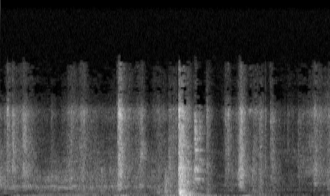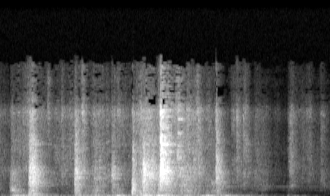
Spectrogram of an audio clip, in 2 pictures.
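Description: Irregular knocks, bumps and rattles of things being handled and moved about. There are a few single knocks at first, then a louder busy cluster a little past the middle.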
